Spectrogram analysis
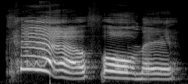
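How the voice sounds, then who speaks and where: A woman's voice: sits high, huge pitch swings, sharp tone, voice pushed up, full character voice. A woman voicing a small, bossy, sly female storybook creature who cackles and draws out her words in a wheedling way. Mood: bossy, triumphant. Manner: cackling, drawn-out wheedling delivery.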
